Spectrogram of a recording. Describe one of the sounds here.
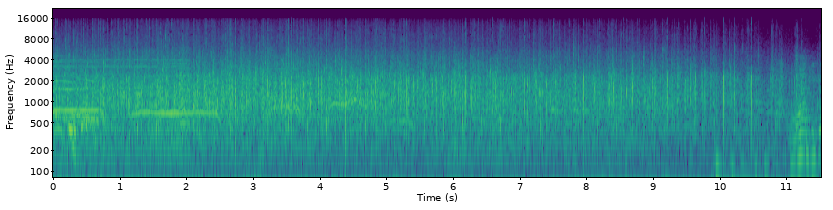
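A crowd applauds outdoors.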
